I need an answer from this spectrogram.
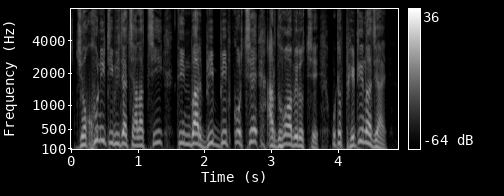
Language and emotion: Bengali, fearful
